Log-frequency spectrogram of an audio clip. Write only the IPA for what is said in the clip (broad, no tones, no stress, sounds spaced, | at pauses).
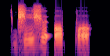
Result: d͡ʒ e ʒ œ ʔ ɔ pː ɔ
